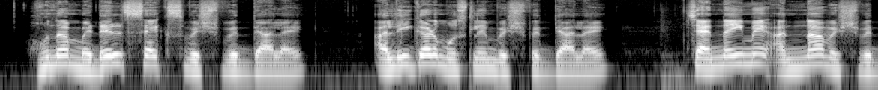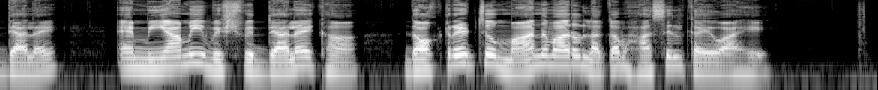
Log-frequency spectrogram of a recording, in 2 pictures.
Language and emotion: Sindhi, neutral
